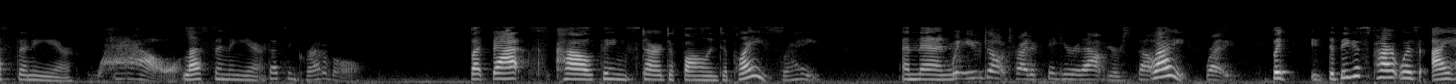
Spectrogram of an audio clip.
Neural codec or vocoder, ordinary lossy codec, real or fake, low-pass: codec, 16 kHz, 2 kbps, X-Codec, WavLM features, trained on Multilingual LibriSpeech; MP3, 24 kbps; fake; 7.2 kHz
